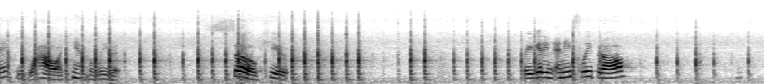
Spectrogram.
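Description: A knife chops rapidly on a cutting board.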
